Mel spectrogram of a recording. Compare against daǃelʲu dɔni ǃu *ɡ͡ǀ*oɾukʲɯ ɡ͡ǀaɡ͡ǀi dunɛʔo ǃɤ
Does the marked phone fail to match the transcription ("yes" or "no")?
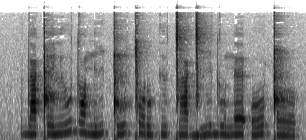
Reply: yes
